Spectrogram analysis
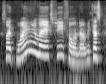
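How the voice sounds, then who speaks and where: A woman's voice: high voice, sing-song, fast, a bit bright. A woman game streamer chatting casually, talking to herself and her viewers as she plays. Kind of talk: casual live gameplay chat.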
